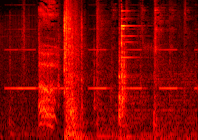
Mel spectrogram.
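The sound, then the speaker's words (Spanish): A heavy door slams shut with a deep, loud thud, surrounded by a few lighter knocks and rattles, with no voices. “¡Qué puerta más estúpida!”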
